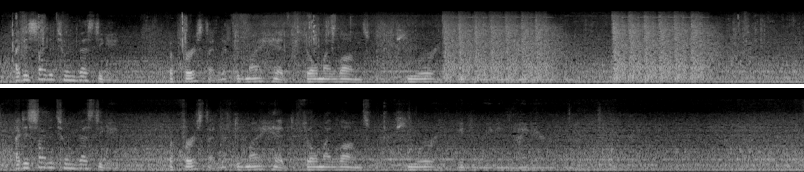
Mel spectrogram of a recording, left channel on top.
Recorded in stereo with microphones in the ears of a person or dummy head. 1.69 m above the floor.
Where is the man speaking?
5° left (ahead or behind), 1.0 m.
